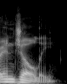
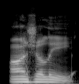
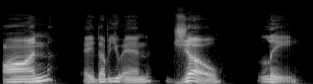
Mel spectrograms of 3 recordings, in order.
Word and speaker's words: Anjali: it phonetically right there my name is Anjali on awn Joe Lee so thank you for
